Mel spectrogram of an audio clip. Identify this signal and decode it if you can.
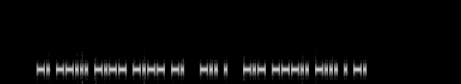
Morse code, heard as a keyed tone, about 52 wpm, 700 Hz. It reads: N7YYN DE K8BEN
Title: USA Callsign DE Callsign - 5 Characters - 50wpm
